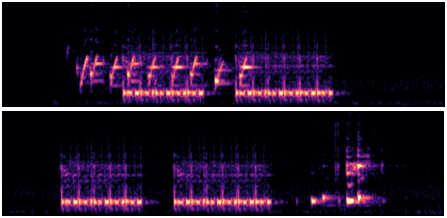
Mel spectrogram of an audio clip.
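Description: An outgoing call rings on the line: a few quick dialing beeps, then two buzzy double rings with a pause between them, steady, before the line clicks as it's answered; a call placed right after a match.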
